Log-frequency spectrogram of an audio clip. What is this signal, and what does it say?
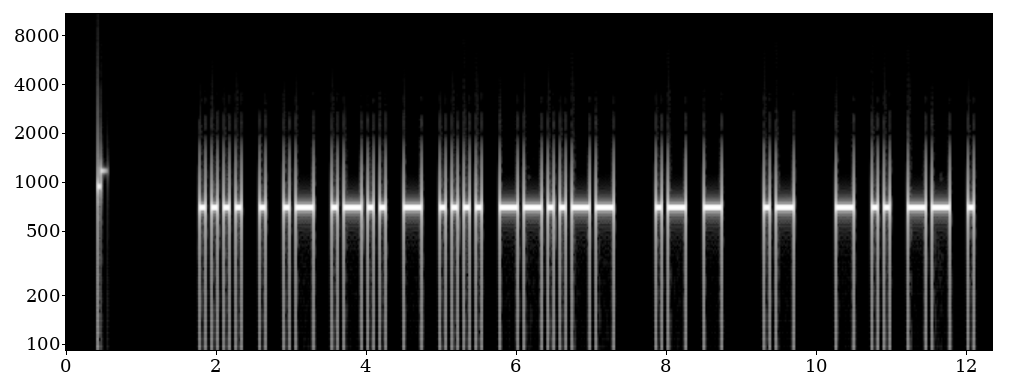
Morse code, heard as a keyed tone, about 15 wpm, 700 Hz. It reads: HEALTH, AT A TIME
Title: Sentences from Top 600 Words 15wpm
